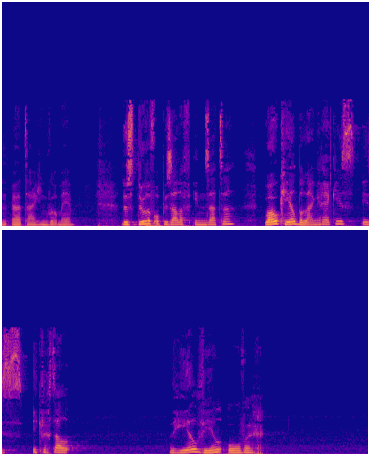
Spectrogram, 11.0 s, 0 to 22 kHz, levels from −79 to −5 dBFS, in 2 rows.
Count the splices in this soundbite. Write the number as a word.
two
